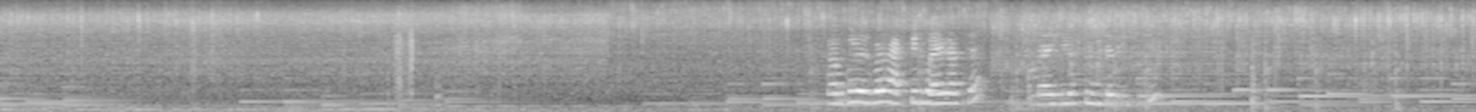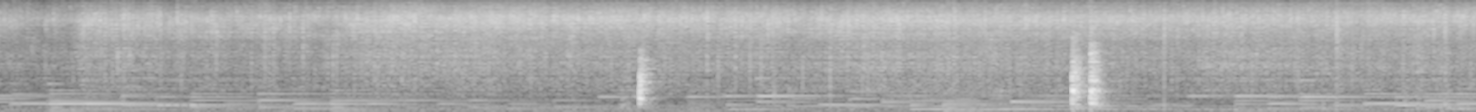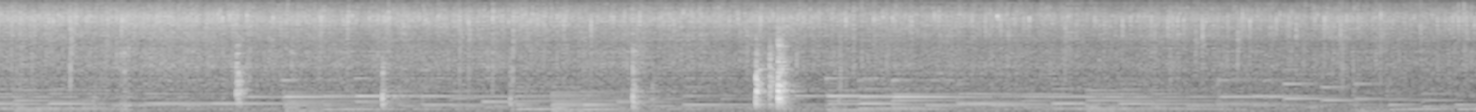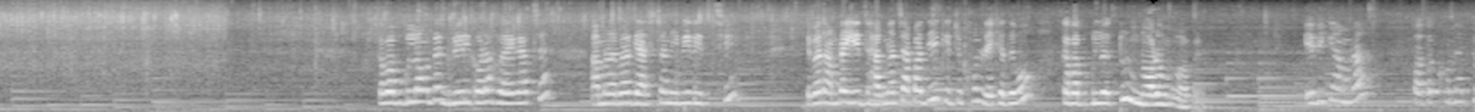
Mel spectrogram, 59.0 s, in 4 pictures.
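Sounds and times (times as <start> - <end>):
oil sizzling in a pan: 0.0 - 59.0
skewers tapping on a pan: 10.1 - 14.3, 20.6 - 26.2, 26.8 - 31.2, 31.8 - 39.6.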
